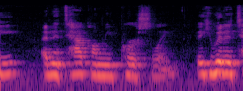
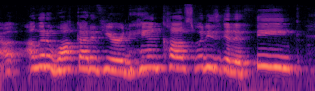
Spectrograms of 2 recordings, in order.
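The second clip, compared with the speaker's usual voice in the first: retold worried spiral in a higher voice; catastrophizing; 5 semitones higher than usual. Suspect dreads what her father will think, retold panic. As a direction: imitate mild panic, pitched up. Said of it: "you know, catastrophizing".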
